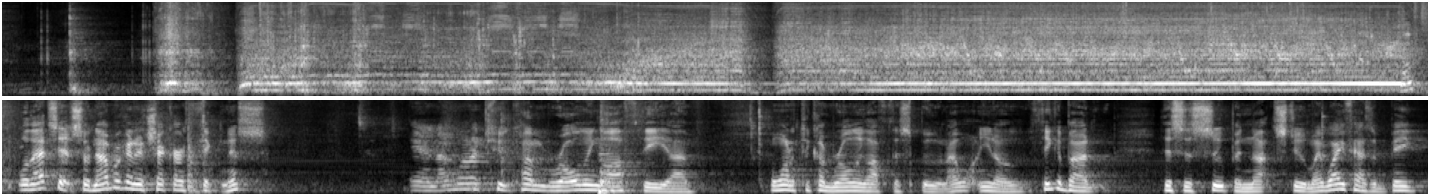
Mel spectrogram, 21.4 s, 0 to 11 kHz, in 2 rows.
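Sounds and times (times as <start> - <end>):
immersion blender puréeing soup in a pan: 1.1 - 10.8
speech: 10.9 - 12.8, 13.8 - 21.3.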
